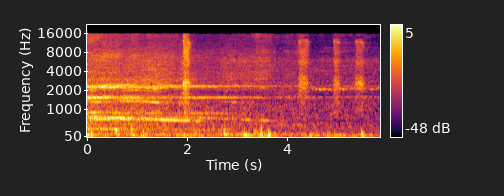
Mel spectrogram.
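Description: Kintetsu electric commuter train running away from the listener. Its motor whine of several tones falls slightly in pitch and fades out over the first two or three seconds, while the wheel rumble on the rails dies away. A few short, sharp high sounds come later.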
